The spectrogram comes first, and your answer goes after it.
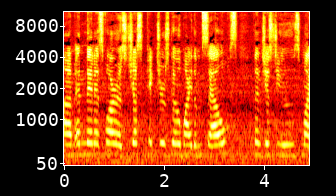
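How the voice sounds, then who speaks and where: A woman's speech comes at a moderate pace, with noticeable noise in the background. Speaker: vlogger. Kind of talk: vlog. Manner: rambling, filler-heavy.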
